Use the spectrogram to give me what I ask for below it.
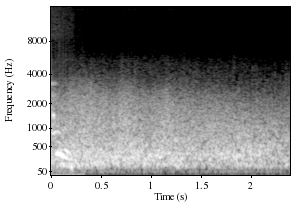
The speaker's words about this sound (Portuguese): É uma bomba, velho algum menino Peralta tá jogando bomba, né? No lago.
